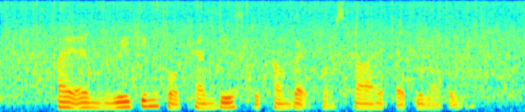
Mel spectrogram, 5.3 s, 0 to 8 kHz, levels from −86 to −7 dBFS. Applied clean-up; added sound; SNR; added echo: none; Stream; 3 dB; none.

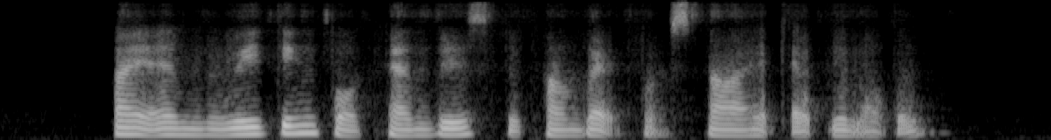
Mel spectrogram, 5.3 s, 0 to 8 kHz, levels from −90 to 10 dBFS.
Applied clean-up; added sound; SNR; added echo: neural mask model DeepFilterNet 3.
